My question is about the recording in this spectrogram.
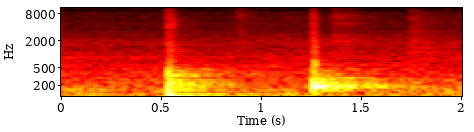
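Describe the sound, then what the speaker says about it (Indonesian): Two deep bass strokes on a kendang hand drum, played koplo style, each a sharp hit with a short booming low resonance, about three quarters of a second apart, close and clear with no talk. "Dan cara menabuh bassnya seperti ini."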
